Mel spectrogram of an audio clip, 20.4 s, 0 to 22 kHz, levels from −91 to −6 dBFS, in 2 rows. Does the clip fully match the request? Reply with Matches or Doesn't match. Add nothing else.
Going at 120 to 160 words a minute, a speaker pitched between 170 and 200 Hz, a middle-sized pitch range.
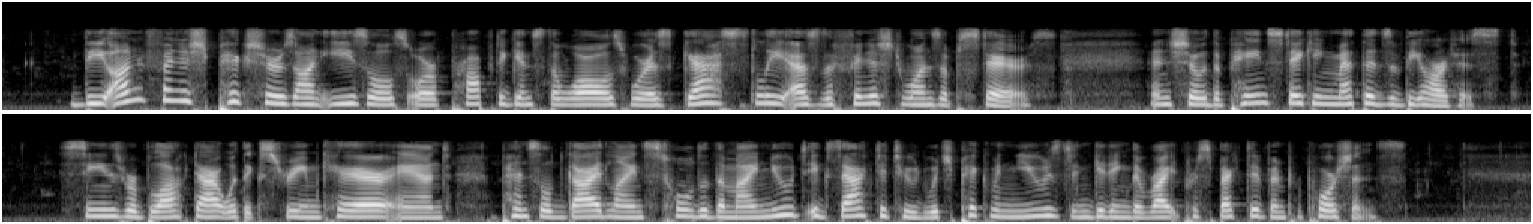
Doesn't match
